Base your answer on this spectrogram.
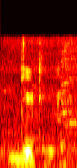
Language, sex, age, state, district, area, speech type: Urdu, male, 18-30, Maharashtra, Nashik, urban, spontaneous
